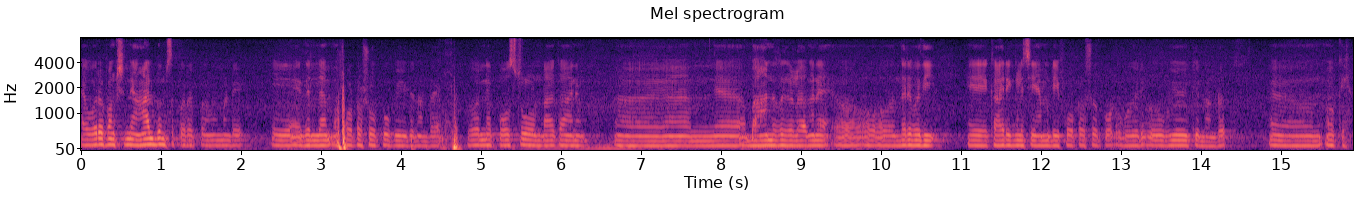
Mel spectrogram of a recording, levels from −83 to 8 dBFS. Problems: background sounds at intervals, low volume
